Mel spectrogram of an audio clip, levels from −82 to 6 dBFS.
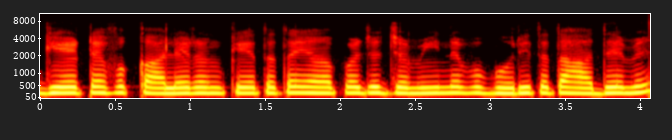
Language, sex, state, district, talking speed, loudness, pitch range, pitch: Hindi, female, Uttarakhand, Tehri Garhwal, 265 wpm, -12 LUFS, 215-225 Hz, 220 Hz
